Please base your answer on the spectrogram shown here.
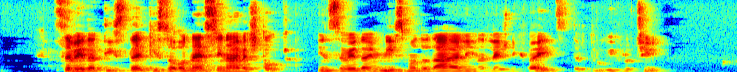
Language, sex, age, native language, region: Slovenian, male, 18-29, Slovenian, Central Slovenia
